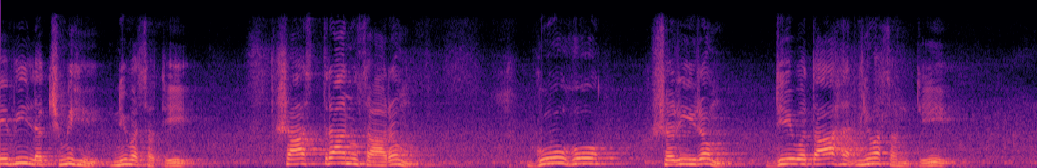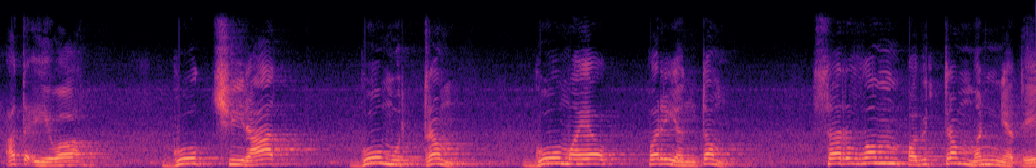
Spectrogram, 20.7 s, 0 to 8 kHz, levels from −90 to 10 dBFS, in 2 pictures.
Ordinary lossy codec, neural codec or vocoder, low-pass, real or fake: none; none; 7.2 kHz; real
